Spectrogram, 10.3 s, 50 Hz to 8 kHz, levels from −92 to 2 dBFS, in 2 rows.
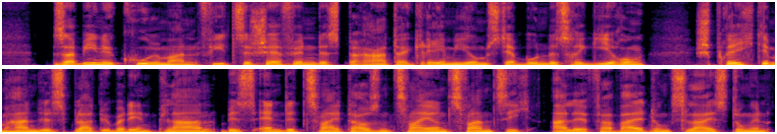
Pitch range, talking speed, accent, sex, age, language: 95-135 Hz, 105 wpm, German, male, 50-69, German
